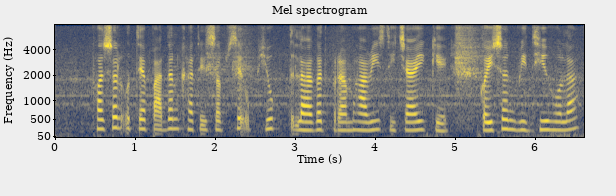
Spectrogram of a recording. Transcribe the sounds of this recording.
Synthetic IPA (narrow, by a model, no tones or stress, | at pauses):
pʰəsəlʔʊ̰t̪jəpa̰ːd̪ənkʰaːt̪ɪɾsəbsḛʔʊ̰pjʊkt̪laːɡət̪pɾəbʱaːʋisit͡ʃaːikekəɪsənʋɪd̪ʱiɦoːlaː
